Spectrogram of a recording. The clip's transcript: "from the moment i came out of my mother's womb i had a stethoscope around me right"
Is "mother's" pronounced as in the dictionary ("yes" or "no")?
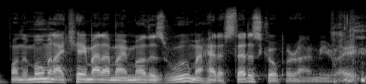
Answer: yes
